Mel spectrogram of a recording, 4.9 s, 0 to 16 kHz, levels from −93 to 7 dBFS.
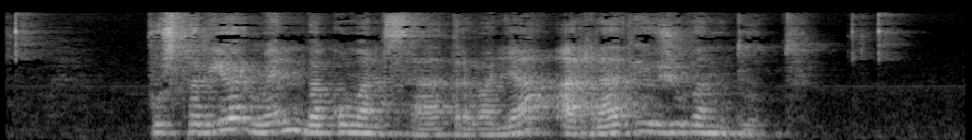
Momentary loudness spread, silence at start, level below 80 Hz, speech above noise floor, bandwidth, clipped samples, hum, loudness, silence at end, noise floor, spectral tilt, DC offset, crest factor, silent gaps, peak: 17 LU; 0.05 s; -66 dBFS; 35 dB; 11.5 kHz; under 0.1%; none; -25 LUFS; 0.35 s; -62 dBFS; -2 dB/octave; under 0.1%; 24 dB; none; -4 dBFS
